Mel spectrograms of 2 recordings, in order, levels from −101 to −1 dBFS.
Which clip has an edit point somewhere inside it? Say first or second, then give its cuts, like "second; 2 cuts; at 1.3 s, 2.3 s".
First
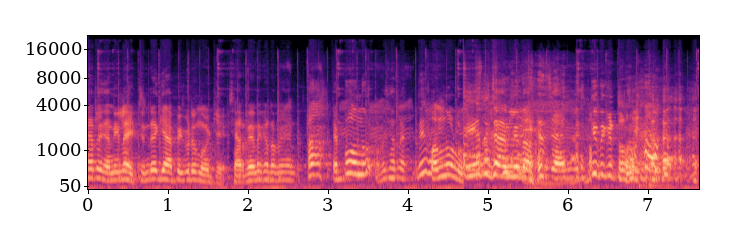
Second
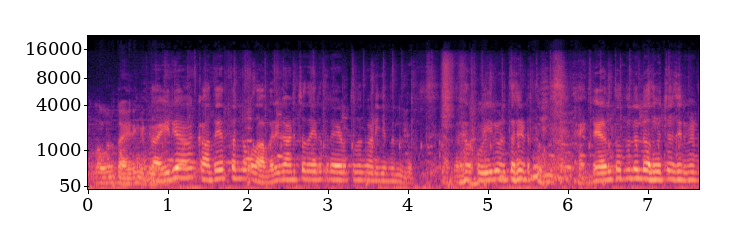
first; 4 cuts; at 1.7 s, 3.0 s, 4.7 s, 6.2 s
